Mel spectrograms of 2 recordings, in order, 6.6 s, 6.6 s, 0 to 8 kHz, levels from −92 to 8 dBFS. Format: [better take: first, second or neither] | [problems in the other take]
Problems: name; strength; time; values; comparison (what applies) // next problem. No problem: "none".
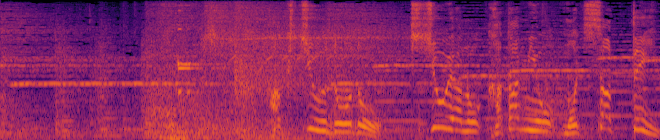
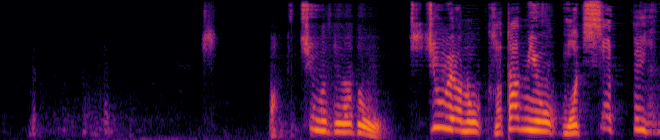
first | noise reduction (neural mask model DeepFilterNet 3)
